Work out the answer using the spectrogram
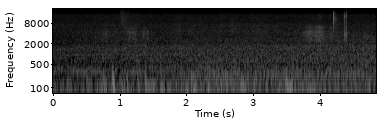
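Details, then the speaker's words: Honeywell 12-inch desk fan, circa 1999–2004, on lowest speed: soft steady low hum, very quiet, no ticking, rubbing or wobble; running smoothly. "is very, very quiet. That's not bad. So that's the lowest speed setting."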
